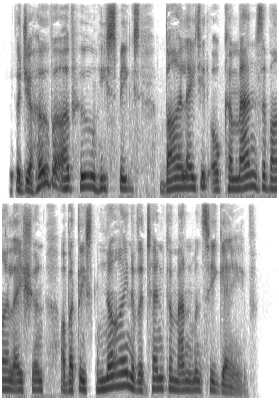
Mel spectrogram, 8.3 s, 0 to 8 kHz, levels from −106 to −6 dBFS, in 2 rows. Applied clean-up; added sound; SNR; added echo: neural mask model Resemble Enhance denoiser.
